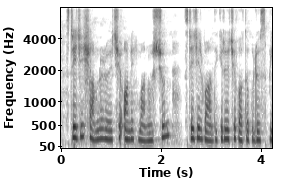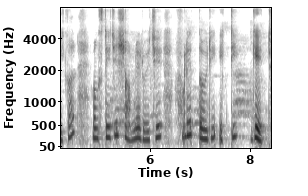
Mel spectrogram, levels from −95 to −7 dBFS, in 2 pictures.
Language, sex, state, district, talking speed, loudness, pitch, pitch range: Bengali, female, West Bengal, Paschim Medinipur, 165 wpm, -32 LUFS, 215 Hz, 190-245 Hz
